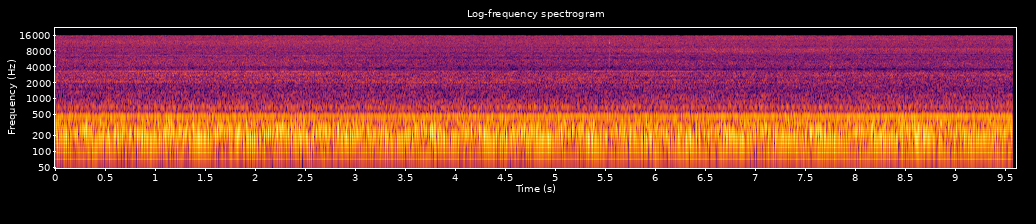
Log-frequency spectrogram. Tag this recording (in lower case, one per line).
aircraft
